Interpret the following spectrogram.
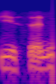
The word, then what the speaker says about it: Fuson: it fuson yeah every everyone pronounces it wrong it's fuson yeah Fus I Fon okay we're sorry mid February 199 okay so we're not gonna say we're not gonna say fous anymore right yes yeah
